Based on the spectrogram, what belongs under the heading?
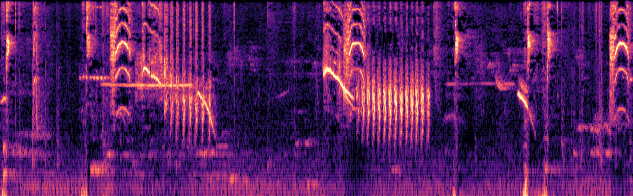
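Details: Bird-trapping lure of common iora, tested in a home garden: rapid harmonic rattles, then long flat whistles that curve steeply downward, with a loud buzzy trill near the middle and sparse chip notes.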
